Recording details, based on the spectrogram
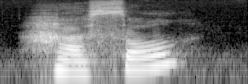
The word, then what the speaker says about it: hustle: And the words in the center of the page also end with the L-E, but the T is silent. So let's read these words. Hustle, bustle, rustle.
